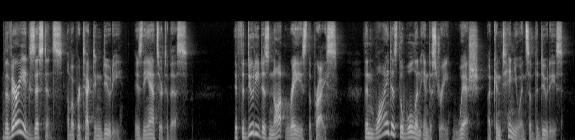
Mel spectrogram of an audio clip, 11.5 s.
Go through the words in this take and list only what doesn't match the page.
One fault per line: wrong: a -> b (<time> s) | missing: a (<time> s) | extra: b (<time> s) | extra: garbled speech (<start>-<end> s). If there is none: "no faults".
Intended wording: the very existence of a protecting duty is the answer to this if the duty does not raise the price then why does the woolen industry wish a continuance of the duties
no faults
